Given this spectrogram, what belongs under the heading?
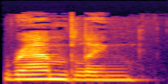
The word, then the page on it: rambling: American English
